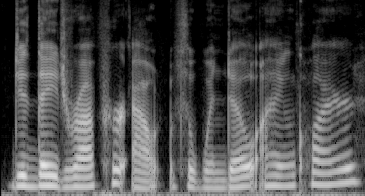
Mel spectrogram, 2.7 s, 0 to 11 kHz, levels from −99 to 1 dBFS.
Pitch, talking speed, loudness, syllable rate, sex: 170 Hz, 220 wpm, -20 LUFS, 5.3 syllables/s, female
